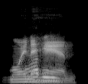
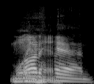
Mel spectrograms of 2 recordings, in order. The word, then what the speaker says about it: Moynihan: Moynihan. Moynihan.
